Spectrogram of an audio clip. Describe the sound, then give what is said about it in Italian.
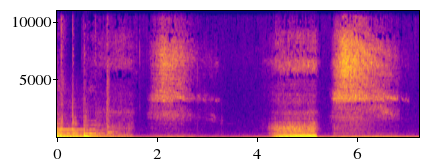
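A sleeper with obstructive sleep apnea snores, harsh rattling breaths alternating with hissy wheezing intakes, the rhythm uneven and faltering, the breathing stopping for a few seconds before abruptly restarting. No one speaks. “Ma il respiro, quel gesto che accompagna ogni istante della vita, comincia a incepparsi. Si ferma per pochi secondi, poi riparte di colpo.”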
